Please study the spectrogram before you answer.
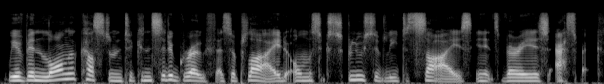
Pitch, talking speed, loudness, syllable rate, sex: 170 Hz, 180 wpm, -19 LUFS, 5.3 syllables/s, female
